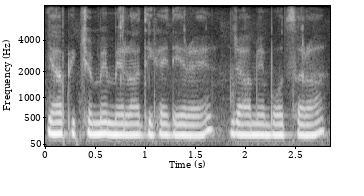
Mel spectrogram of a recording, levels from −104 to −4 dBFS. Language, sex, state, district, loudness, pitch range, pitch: Hindi, female, Arunachal Pradesh, Lower Dibang Valley, -14 LUFS, 185-200 Hz, 190 Hz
